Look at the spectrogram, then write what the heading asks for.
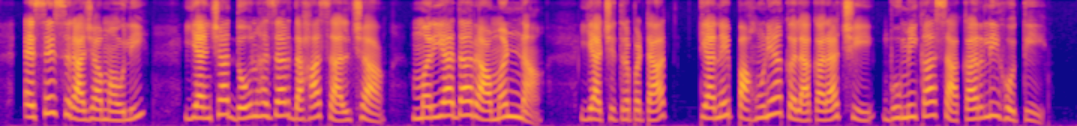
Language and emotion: Marathi, neutral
